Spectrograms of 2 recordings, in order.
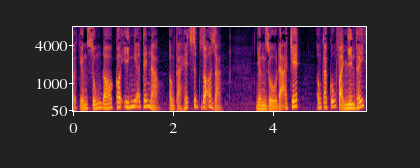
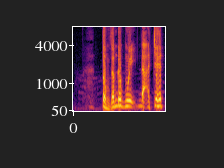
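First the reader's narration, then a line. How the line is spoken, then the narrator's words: Furious tearful shout. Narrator (Vietnamese): Ngụy Thành Châu mắt đỏ giận dữ hét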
